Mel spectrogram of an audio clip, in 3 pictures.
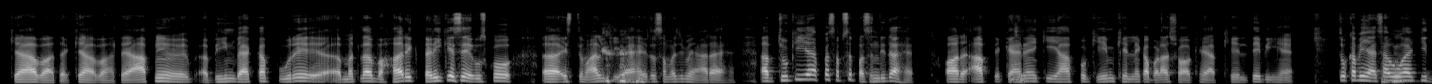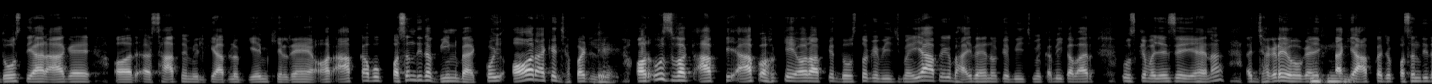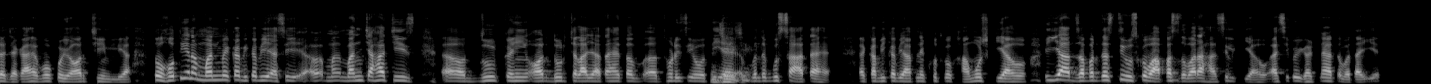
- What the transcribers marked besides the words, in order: chuckle; in English: "गेम"; in English: "गेम"
- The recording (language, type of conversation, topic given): Hindi, podcast, तुम्हारे घर की सबसे आरामदायक जगह कौन सी है और क्यों?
